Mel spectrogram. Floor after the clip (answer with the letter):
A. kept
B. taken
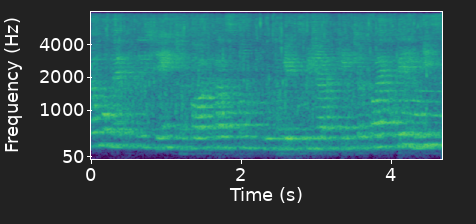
B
